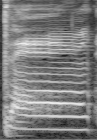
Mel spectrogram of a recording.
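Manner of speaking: loud ringing "bong"; impact sound effect. Acted. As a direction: shout a cartoon hit noise. Imitates impact noise.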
